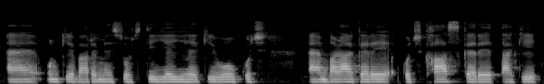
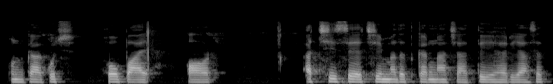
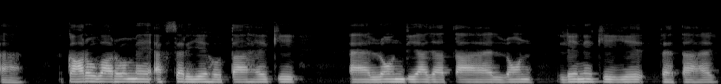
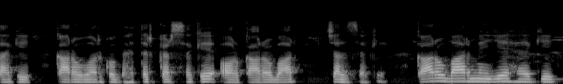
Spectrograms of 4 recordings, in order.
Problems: none marked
